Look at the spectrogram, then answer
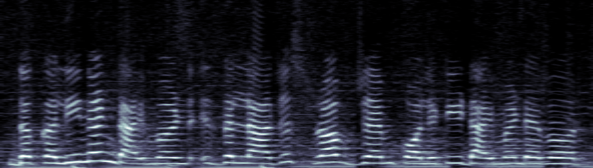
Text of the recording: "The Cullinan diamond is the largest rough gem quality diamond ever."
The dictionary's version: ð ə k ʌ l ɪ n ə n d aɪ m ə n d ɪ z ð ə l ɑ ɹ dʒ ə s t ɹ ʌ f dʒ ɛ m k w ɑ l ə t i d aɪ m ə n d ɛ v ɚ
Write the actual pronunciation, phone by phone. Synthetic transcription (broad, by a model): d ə k ʌ l ɪ n ə n d aɪ m ə n d ɪ z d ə l ɑ ɹ dʒ ə s t ɹ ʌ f dʒ ɛ m k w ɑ l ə t i d aɪ m ə n d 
